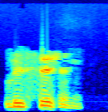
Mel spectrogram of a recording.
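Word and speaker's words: Luszczyszyn: And the way he put it is that it's like decision. So it's Dom Lucision.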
